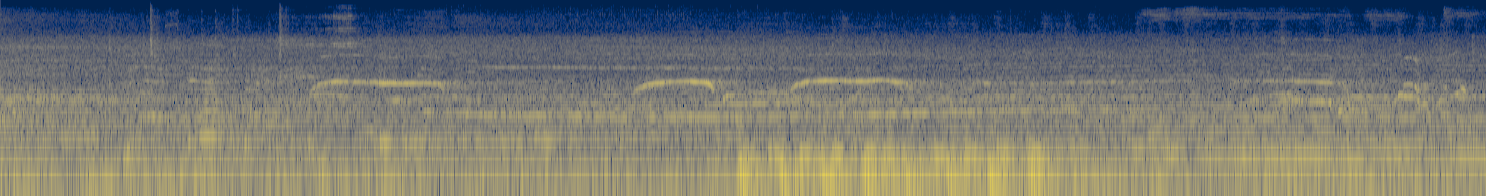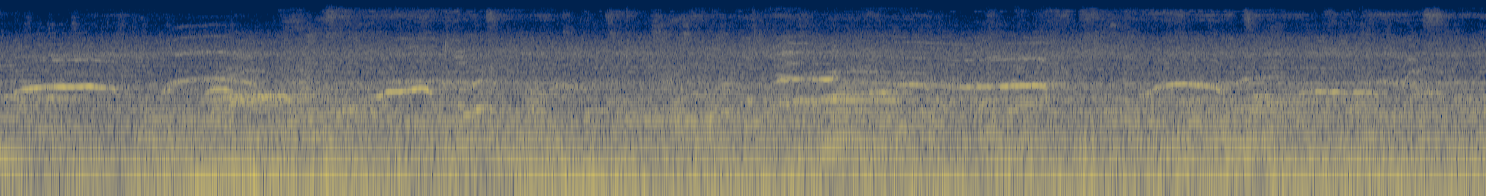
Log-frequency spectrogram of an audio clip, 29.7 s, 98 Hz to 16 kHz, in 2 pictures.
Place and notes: Lange Vijverberg - Koningsdag 2015 Lange Vijverberg
The annual Dutch celebration of Koningsdag (Kings day) with markets, fair and many different events. Recorded with a Zoom H2 with binaural mics.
